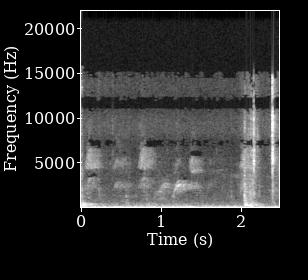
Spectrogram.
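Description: Near silence with a few faint, short bird chirps in the background.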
